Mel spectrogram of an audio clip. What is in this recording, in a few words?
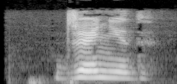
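"дженьыд", Komi, female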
